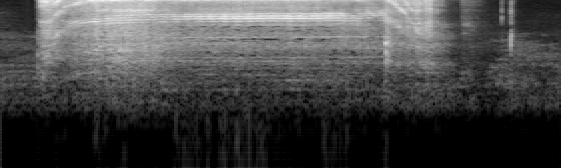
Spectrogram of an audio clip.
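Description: Vintage slot cars' small electric motors whining at full power down a drag strip. The high-pitched whine starts suddenly, holds for about three seconds and then dies away. By the racer's account, the blue Cobra lost its drive gear on this run.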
